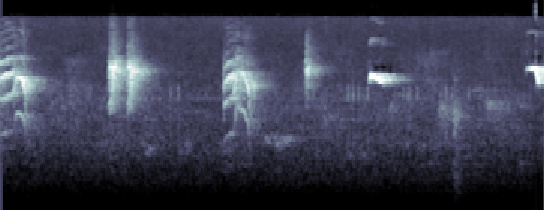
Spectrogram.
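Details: Male sunbird in song, kept to tutor young birds that are still silent: spaced, scratchy high chirps about one per second, ending in brief piercing whistles.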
